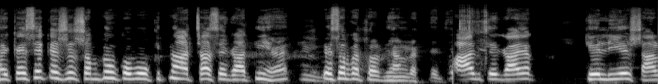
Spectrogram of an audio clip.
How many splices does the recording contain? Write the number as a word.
one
